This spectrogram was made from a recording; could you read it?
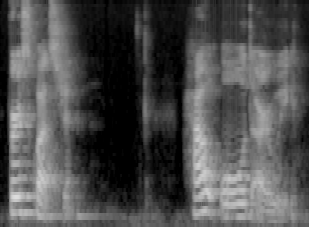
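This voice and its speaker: A bubbly, giggly woman in her twenties chats through a couple's Q&A at a desk microphone. Her voice sits at a middling pitch, and she talks in a loose, chatty way in a small room indoors. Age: 20s. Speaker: co-host. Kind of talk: casual couple Q&A chat.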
